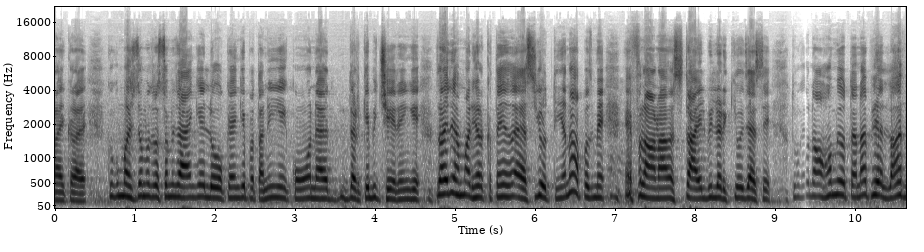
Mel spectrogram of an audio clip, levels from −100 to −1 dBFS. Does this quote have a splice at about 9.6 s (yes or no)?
yes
